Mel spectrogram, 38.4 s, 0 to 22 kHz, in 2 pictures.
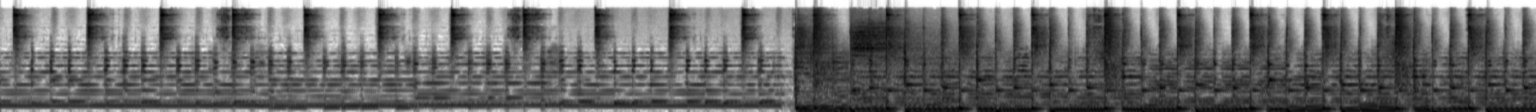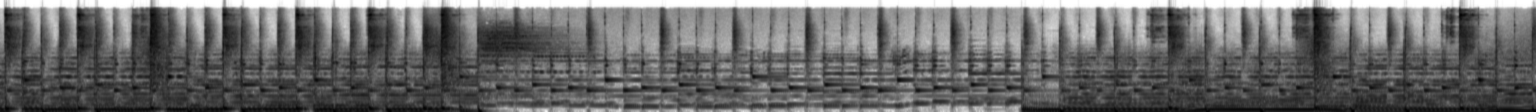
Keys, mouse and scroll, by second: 1.0-1.5 scroll down 1, 1.5 middle click, 2.8 click, 7.9 right click, 8.6 click, 12.0 Return, 12.3-13.8 typing, 14.8 click, 15.6 shift+click, 28.8-30.5 drag, 33.7 click, 37.5 click.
